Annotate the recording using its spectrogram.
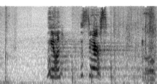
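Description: A young woman shouts urgently.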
